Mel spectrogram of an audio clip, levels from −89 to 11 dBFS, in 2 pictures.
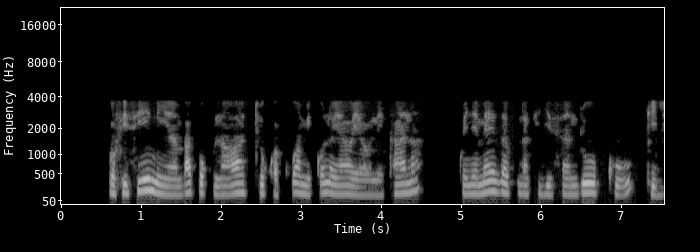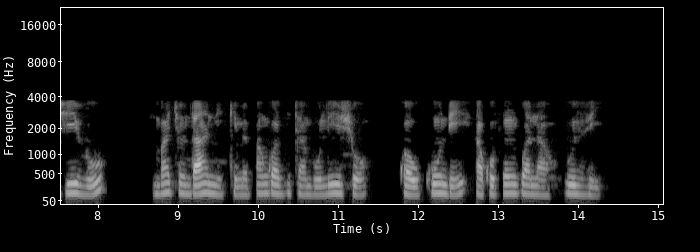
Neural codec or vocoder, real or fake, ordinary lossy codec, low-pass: none; real; AAC, 32 kbps; 3.6 kHz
